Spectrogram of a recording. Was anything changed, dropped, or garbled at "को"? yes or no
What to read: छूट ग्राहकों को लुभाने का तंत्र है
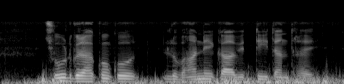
no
